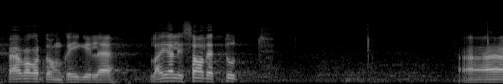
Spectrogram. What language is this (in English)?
Estonian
